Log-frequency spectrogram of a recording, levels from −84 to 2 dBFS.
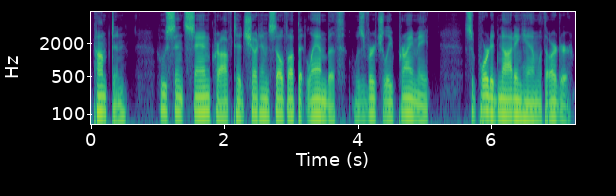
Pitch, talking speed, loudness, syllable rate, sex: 90 Hz, 140 wpm, -18 LUFS, 5.1 syllables/s, male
